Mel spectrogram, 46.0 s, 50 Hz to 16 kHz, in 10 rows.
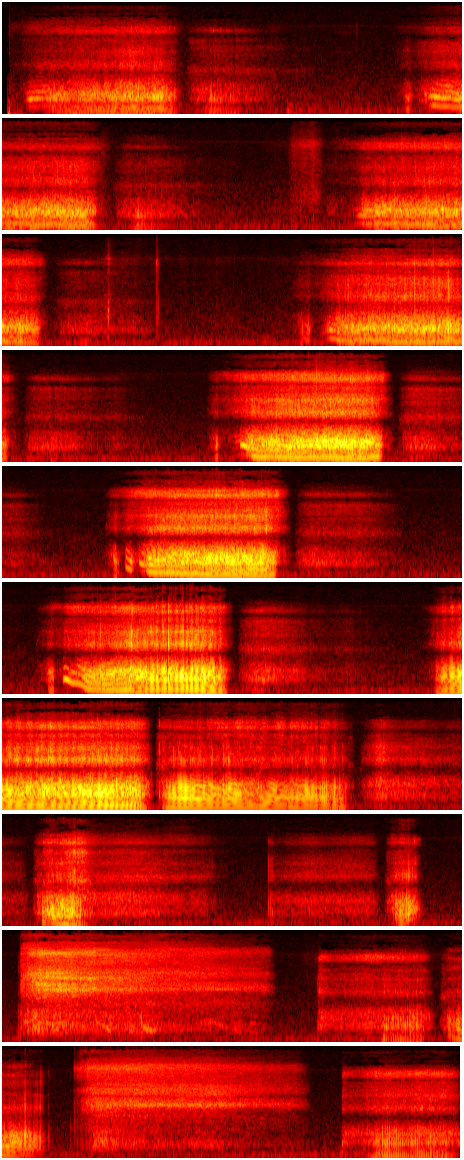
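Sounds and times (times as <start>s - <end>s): man snoring loudly: 0.2s - 2.5s, 4.0s - 6.2s, 8.1s - 9.7s, 12.2s - 14.0s, 15.9s - 17.7s, 19.5s - 21.3s, 23.4s - 25.3s, 27.3s - 31.1s, 32.6s - 33.5s, 37.0s - 45.9s
short breath: 9.7s - 10.8s, 17.8s - 18.9s, 37.0s - 40.6s, 42.1s - 45.0s.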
